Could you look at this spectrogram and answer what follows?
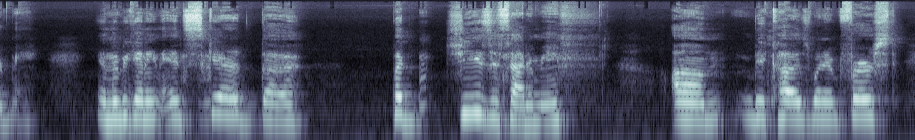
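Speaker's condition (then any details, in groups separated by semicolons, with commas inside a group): Cerebral palsy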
